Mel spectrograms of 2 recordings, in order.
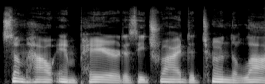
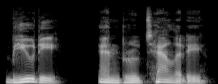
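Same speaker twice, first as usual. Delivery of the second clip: ordinary delivery, nothing marked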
